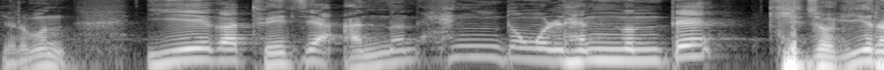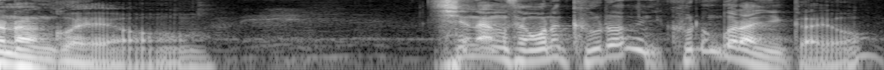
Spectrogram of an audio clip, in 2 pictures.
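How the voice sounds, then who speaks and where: A male pastor delivers a passionate sermon with a gravelly, textured voice. His pitch swings widely, and he drops to near-whispers before rising to shouts. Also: wildly swooping pitch, normal speed. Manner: dynamic preaching, swinging between hushed whispers and loud shouts. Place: church sanctuary.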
